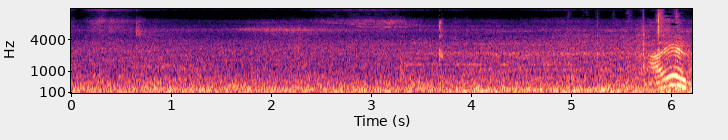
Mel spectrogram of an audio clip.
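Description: Steady low rumbling background noise of a railway station platform, with a couple of faint clicks.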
